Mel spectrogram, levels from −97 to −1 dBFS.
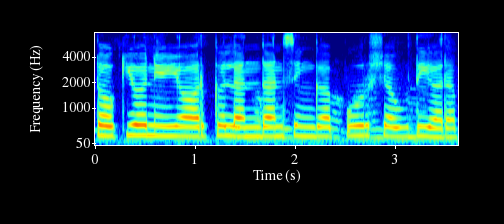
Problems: none marked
